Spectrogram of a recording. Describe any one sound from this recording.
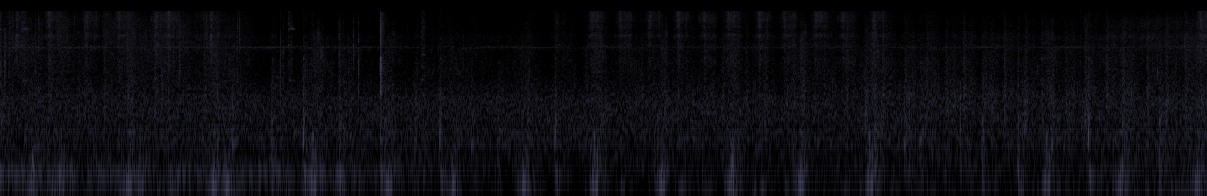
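Footsteps thud steadily on dry ground.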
